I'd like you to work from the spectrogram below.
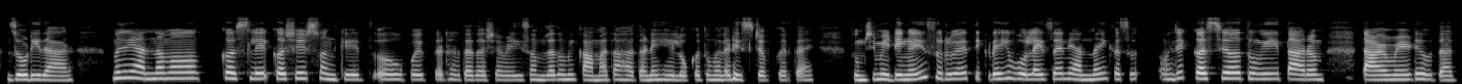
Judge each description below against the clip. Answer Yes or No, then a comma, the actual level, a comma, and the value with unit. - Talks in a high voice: Yes, high, 230 Hz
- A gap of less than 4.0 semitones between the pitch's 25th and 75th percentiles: Yes, average, 3.1 semitones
